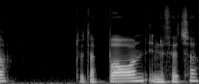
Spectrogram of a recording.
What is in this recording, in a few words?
"boon", Welsh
